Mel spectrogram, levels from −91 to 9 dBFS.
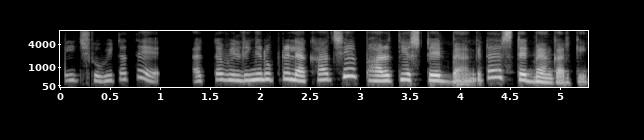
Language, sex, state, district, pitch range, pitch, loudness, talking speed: Bengali, female, West Bengal, Jhargram, 240-295 Hz, 270 Hz, -19 LUFS, 160 wpm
